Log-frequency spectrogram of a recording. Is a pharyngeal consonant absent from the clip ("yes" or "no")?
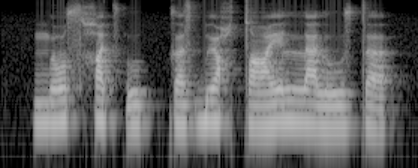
no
